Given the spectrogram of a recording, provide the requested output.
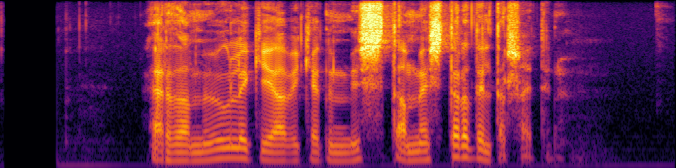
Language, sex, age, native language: Icelandic, male, 40-49, Icelandic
